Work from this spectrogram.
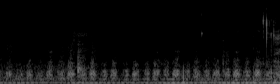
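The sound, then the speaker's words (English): Faint, continuous scratching and rubbing of drawing on paper, a steady papery rasp with no voices over it. “I'm drawing, by the way, because I can't think on my own.”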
